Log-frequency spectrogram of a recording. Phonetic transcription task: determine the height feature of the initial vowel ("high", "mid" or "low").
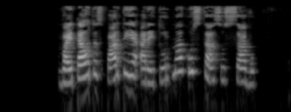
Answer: low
